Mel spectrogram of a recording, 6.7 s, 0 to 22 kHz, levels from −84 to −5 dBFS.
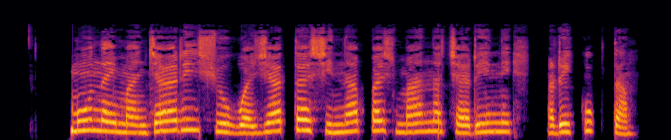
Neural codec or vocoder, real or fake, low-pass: vocoder, 48 kHz, 128 mel bands, Vocos; fake; 10.8 kHz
